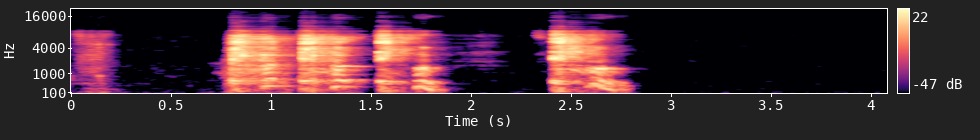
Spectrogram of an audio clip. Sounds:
Cough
